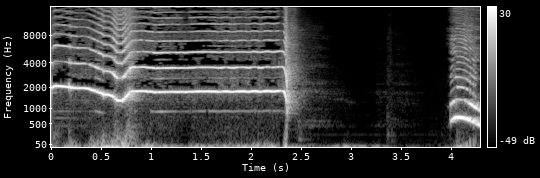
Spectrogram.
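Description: Custom Olds Ambassador trumpet holding a loud, high final note in the upper register. The note sags in pitch and comes back up about half a second in, then holds steady and cuts off about two and a half seconds in.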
